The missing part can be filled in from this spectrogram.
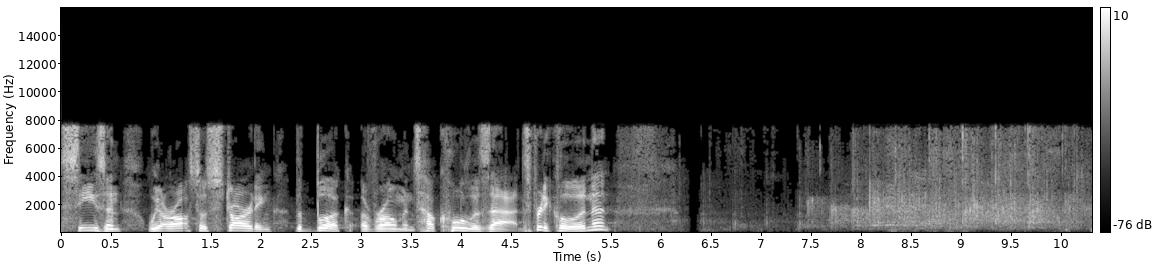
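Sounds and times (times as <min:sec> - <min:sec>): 
speech: 0:00.2 - 0:05.8
audience clapping: 0:07.0 - 0:10.3.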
